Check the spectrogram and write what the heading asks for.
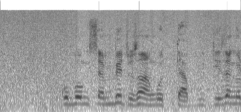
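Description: A person talking over a steady background hiss. The voice starts about half a second in.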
